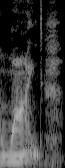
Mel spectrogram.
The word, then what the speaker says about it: wind: Instead of wind, it's now wind.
